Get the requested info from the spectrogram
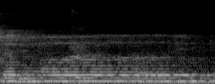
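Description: Male voice singing a naat into a microphone, holding one long steady note, over a steady low drone.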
